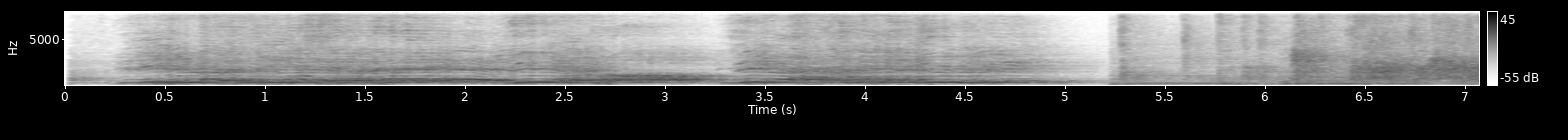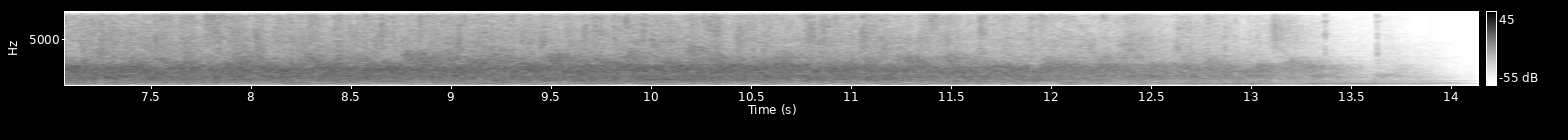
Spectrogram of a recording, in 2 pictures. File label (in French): Slogan Campagne; SNI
